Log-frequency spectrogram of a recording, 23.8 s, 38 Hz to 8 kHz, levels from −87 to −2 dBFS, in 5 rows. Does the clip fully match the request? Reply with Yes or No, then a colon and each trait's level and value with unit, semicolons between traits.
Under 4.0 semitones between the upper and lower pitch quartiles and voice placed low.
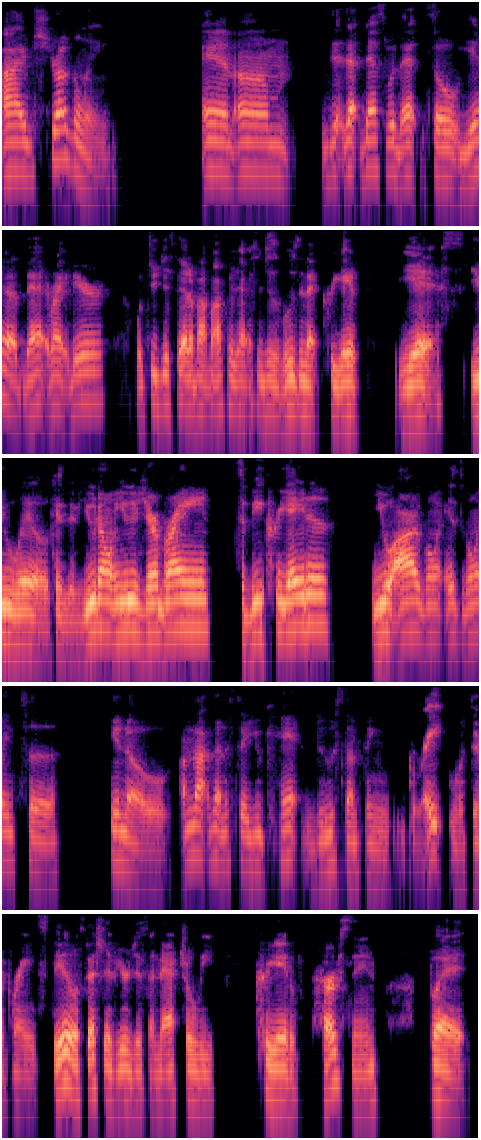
No: average, 4.7 semitones; low, 120 Hz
